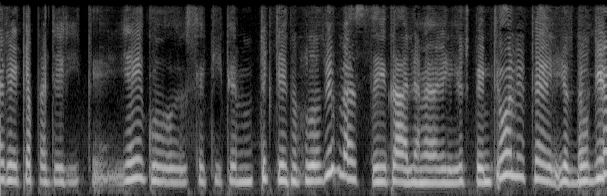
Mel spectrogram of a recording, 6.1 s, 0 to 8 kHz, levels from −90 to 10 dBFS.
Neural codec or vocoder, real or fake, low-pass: codec, 16 kHz in and 24 kHz out, 0.6 kbps, FireRedTTS-2 codec; fake; 7.2 kHz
